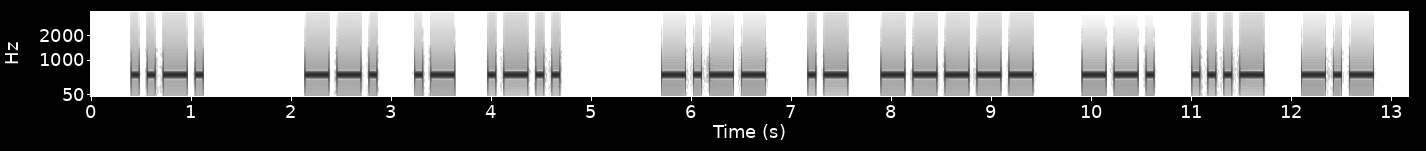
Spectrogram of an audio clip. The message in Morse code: F GAL YA0GVK

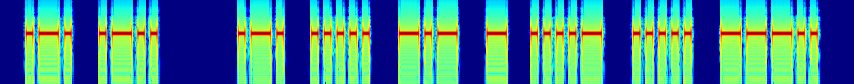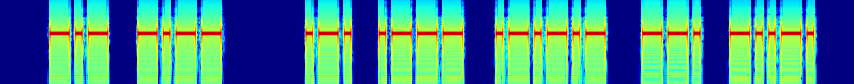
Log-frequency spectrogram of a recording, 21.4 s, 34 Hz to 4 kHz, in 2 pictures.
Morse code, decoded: RL R5KT458 KY RJ.G/

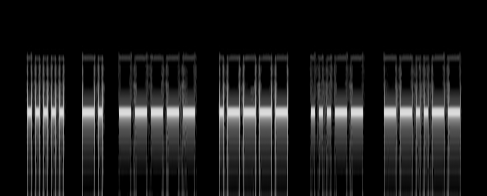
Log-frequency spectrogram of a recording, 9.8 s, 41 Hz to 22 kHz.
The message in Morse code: 5N013,

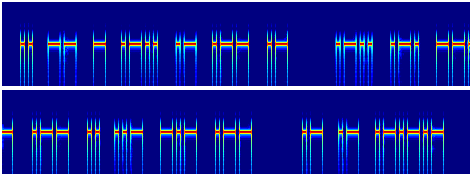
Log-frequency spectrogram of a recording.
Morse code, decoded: IMTLAWA LROWIUKW AA.

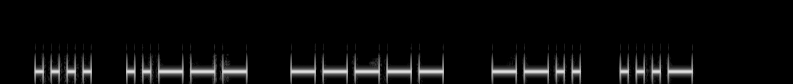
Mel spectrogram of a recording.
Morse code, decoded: H20ZV

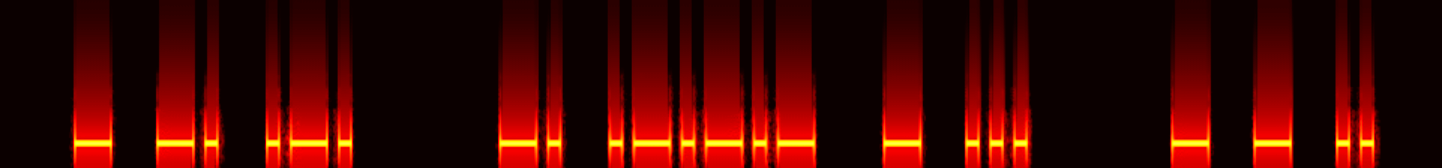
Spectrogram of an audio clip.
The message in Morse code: TNR N.TS TTI

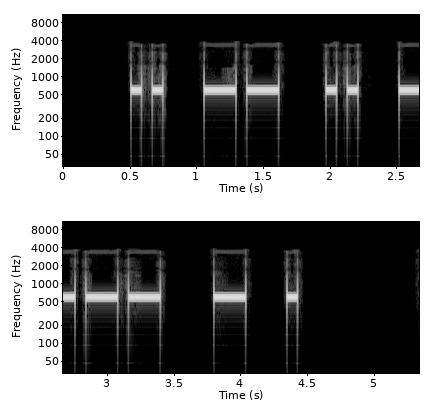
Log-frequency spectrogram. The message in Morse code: IMIOTE

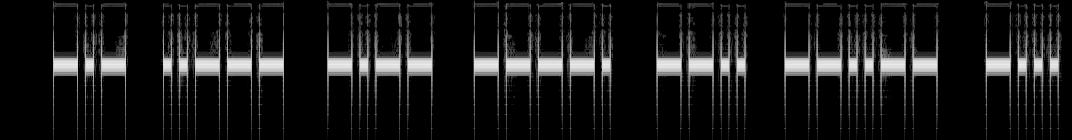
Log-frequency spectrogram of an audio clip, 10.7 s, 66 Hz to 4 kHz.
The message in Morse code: K2Y9Z,B

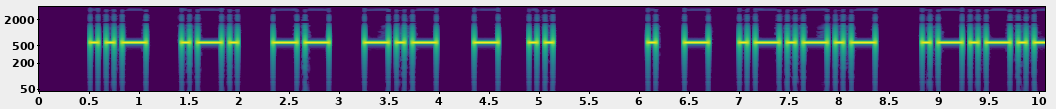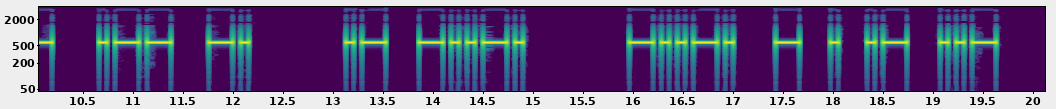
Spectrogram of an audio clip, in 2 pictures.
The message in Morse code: URMKTI ET..WN A/ /TEAU

